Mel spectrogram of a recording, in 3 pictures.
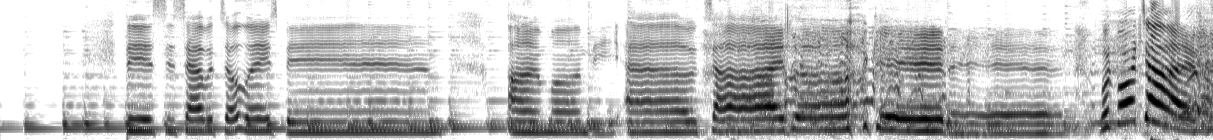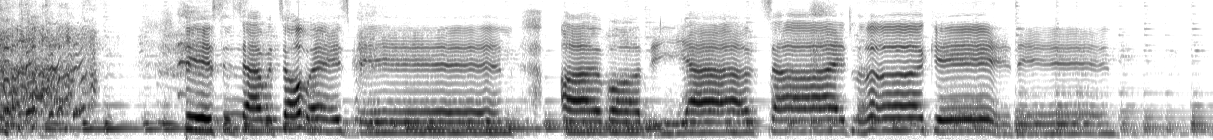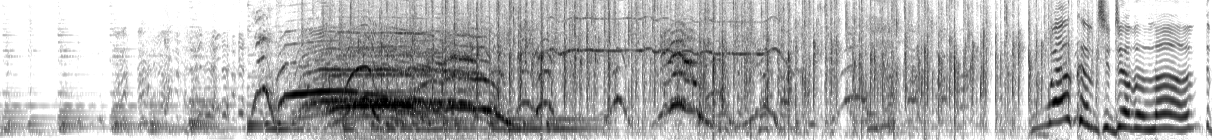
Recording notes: WINTER CARNIVAL - LIVE! It's our very first live show.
